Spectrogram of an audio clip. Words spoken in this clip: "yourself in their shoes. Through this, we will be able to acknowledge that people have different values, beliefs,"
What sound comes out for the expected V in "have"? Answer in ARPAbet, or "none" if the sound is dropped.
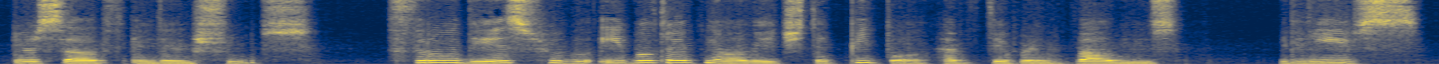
V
